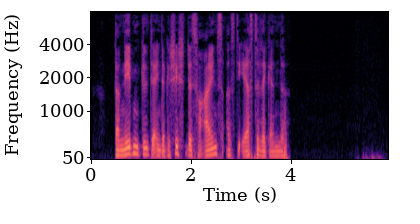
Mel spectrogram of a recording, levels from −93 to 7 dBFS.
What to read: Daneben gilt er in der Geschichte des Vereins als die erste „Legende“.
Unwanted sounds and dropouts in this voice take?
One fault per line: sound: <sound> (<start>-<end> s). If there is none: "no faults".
no faults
